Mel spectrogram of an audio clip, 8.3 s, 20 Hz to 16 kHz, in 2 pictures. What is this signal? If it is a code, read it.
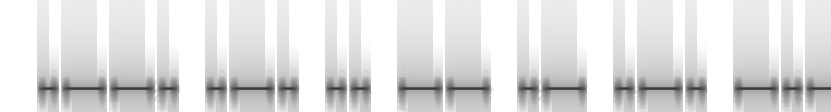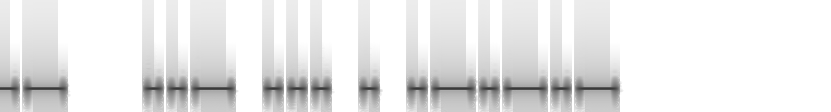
Morse code, heard as a keyed tone, about 20 wpm, 700 Hz. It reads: PRIMARY USE.
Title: Sentences from Top 1000 Words - Review Part 5 - 20wpm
